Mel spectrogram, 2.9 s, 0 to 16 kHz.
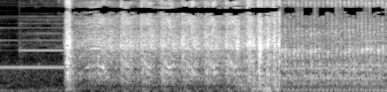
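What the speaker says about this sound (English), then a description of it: "The car should start if there's no air in the fuel system." A Mercedes W176 A-Class engine, just after a fuel filter replacement, cranks with a sharp start, catches and runs with a slight rev, then settles into a steady mid-pitched idle, close and loud.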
